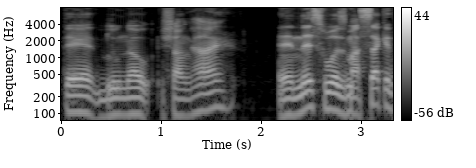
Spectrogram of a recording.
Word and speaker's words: Shanghai: Um also learned that I was saying it wrong the whole time. It's Shanghai. Um not Shanghai, but um yeah, man.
